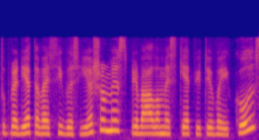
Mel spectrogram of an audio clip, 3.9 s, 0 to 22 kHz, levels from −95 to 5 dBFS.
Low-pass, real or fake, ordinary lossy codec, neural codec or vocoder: 7.2 kHz; fake; MP3, 64 kbps; codec, 16 kHz, 0.5 kbps, FunCodec, trained on LibriTTS, 25 frames a second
